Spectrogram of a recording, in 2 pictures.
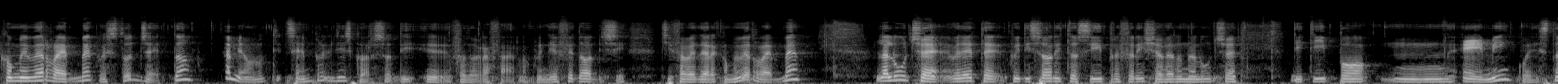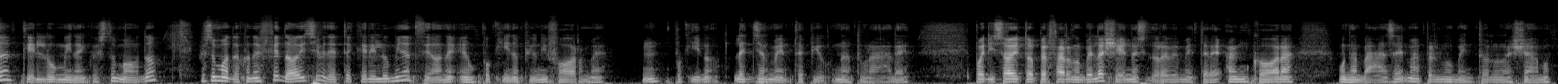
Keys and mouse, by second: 5.8 F12, 10.6-12.3 right drag.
